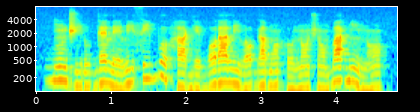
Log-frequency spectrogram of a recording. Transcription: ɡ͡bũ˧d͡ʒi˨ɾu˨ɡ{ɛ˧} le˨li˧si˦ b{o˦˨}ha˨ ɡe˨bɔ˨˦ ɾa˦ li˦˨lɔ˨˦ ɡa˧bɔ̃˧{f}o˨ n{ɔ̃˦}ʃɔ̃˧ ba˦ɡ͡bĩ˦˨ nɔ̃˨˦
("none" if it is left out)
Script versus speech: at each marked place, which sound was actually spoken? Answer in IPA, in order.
ɛ˧, o˦˨, h, ɔ̃˧

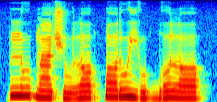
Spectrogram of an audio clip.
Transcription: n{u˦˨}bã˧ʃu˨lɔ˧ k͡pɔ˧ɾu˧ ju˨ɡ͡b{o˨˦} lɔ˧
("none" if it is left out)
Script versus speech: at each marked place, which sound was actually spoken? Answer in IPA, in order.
u˦, o˨˦

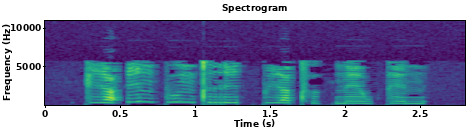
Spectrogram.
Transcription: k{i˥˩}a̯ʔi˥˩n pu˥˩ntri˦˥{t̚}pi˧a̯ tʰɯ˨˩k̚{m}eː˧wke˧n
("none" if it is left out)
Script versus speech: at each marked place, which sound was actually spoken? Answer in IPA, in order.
i˧, t̚, n

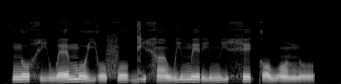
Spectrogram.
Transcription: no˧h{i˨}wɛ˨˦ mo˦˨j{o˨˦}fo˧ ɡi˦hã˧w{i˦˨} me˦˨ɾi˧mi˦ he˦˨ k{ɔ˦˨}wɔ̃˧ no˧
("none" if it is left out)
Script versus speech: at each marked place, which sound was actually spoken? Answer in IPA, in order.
i˨, o˨˦, i˦, ɔ˧

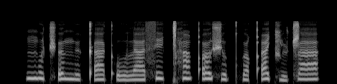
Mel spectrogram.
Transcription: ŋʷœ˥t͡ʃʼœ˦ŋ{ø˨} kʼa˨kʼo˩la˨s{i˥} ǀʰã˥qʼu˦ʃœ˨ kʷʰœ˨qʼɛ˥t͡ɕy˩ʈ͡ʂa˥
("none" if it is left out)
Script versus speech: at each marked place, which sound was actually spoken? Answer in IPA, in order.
ø˨, e˥

